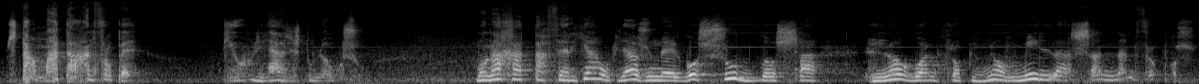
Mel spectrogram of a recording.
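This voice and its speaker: Old creator god, stern and slow, voice dropped low, done by a woman storyteller. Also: darkish tone, a little hiss or hum, natural voice. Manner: low, slow, measured scolding.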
